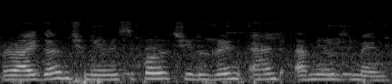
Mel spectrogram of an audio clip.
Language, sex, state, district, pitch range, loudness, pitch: Bengali, female, West Bengal, Dakshin Dinajpur, 220-255 Hz, -29 LUFS, 235 Hz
